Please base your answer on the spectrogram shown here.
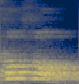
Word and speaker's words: vovô: A sílaba mais forte é a última sílaba. Vamos analisar se o som é aberto ou fechado. Vovô. Vejo que o som é fechado. Então, o acento será acento circunflexo.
